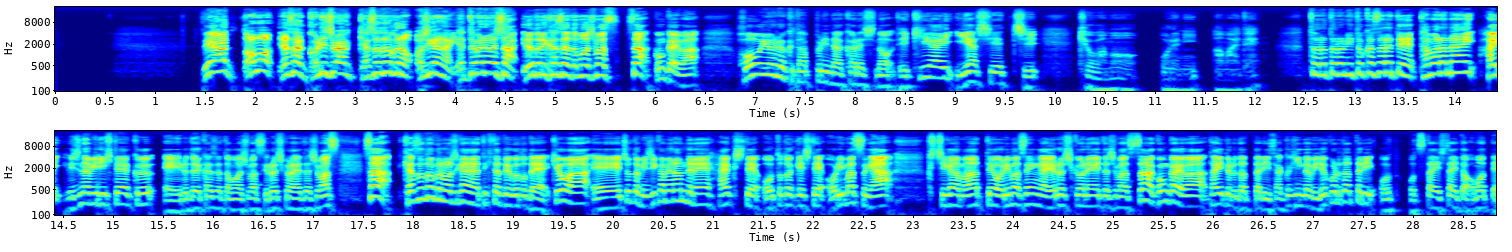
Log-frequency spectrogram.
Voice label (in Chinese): 声优访谈; 充满包容力的男友的溺爱治愈性爱〜今天就尽情向我撒娇吧…沉醉得心荡神驰不能自已〜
